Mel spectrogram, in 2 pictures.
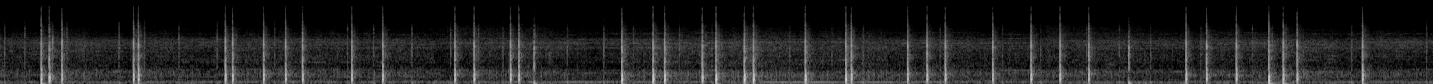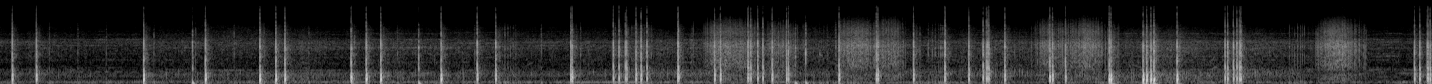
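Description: Fireworks display: a rapid, irregular series of sharp bangs as shells and comets go off, several a second. In the last several seconds hissing, crackling bursts join the bangs.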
